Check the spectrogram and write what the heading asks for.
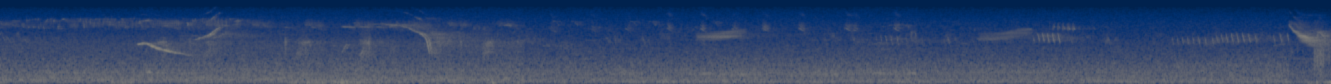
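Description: Outdoor ambience: a steady background rush with birds calling over it. There are several clear whistled notes sweeping down or up in the first few seconds, then short buzzy trills every couple of seconds.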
